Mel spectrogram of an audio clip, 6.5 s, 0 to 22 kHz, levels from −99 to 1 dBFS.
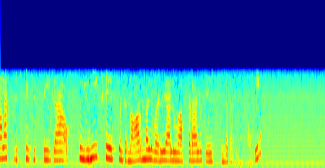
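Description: A steady, raspy buzz runs under this speech from start to finish, fairly loud at roughly 15 dB below the voice. It is mains buzz, with sharp switching spikes twice in every 60 Hz cycle and their harmonics getting in through a dimmer, rectifier or poor shielding. The voice also sounds thin, buzzy and plainly synthetic throughout, with nothing above 3.8 kHz. That points to the AMR narrowband mobile codec at a mid-range bitrate near 10 kbps, where a coarse vocal-tract model replaces the real waveform.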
